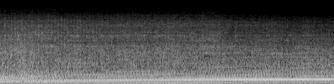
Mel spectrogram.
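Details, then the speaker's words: Nissan 240sx; engine note climbs steadily under throttle with a raspy, hollow edge, an exhaust leak the owner plans to fix with a new exhaust; overheating issue thought fixed. "That exhaust leak has to go."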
